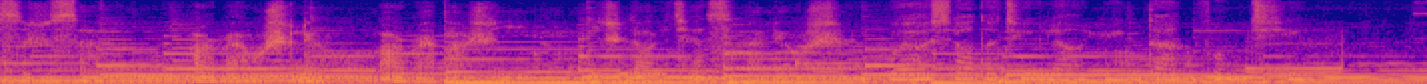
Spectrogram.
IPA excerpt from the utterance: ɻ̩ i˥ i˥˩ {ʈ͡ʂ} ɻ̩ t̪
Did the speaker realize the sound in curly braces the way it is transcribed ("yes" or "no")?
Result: yes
